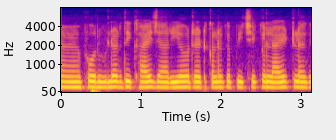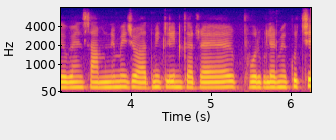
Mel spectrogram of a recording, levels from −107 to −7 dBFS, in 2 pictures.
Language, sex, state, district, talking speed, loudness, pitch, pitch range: Hindi, female, Odisha, Malkangiri, 285 wpm, -17 LUFS, 190 Hz, 185-195 Hz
